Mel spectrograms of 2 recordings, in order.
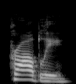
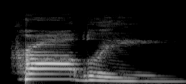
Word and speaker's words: probably: of my accent clients are unfamiliar with the two-syllable pronunciation probably so here it is up close and in slow motion probably great job thank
